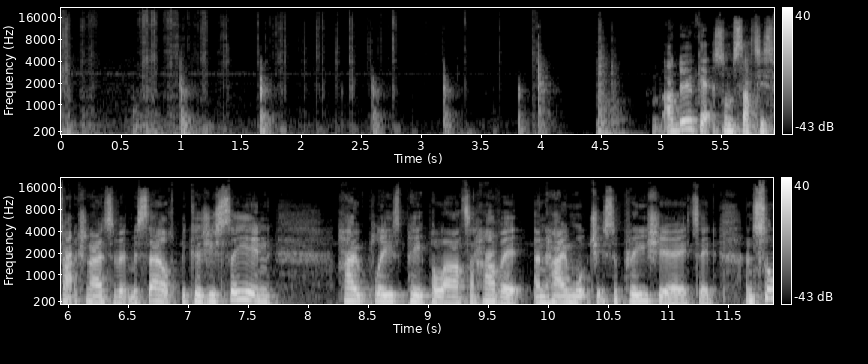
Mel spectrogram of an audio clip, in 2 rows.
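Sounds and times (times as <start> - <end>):
knife chopping an onion: 0.0 - 4.8
speech: 5.0 - 11.8.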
